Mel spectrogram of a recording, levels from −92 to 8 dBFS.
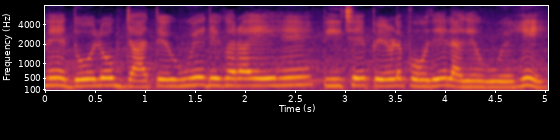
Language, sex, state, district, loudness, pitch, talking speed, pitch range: Hindi, female, Maharashtra, Nagpur, -16 LUFS, 240 Hz, 155 wpm, 230-250 Hz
